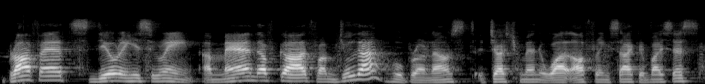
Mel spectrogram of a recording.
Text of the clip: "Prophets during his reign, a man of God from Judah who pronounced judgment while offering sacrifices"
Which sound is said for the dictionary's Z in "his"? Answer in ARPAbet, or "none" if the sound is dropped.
S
